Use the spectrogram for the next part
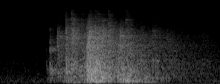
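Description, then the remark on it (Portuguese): A man tries the handle of a locked door, jiggling and rattling it, a fairly loud burst of metallic clattering that swells quickly and then fades over a couple of seconds. “Ele tenta a primeira. Trancada também. Ele tenta a segunda.”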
